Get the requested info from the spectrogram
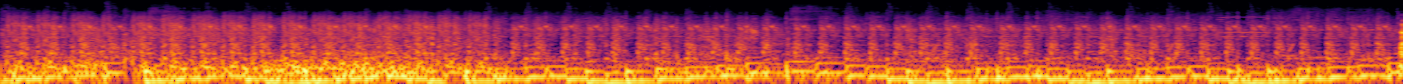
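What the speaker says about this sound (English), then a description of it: "Gotta watch out for the explodey beans." Repeated popping blasts from exploding beans in the Blaster Master: Blasting Again boss fight, a steady stream of game sound effects over looping music, fairly quiet overall.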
